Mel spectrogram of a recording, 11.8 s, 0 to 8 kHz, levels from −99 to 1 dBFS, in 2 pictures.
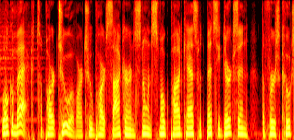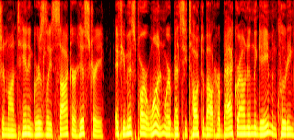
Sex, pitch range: male, 120-140 Hz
